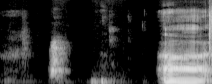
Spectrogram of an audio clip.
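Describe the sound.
A dog barks and growls in the background at home: a few short, faint yaps followed by a louder, drawn-out harmonic bark or growl at the end.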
